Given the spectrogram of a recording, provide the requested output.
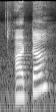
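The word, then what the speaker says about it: autumn: आटम, N silent letter है।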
